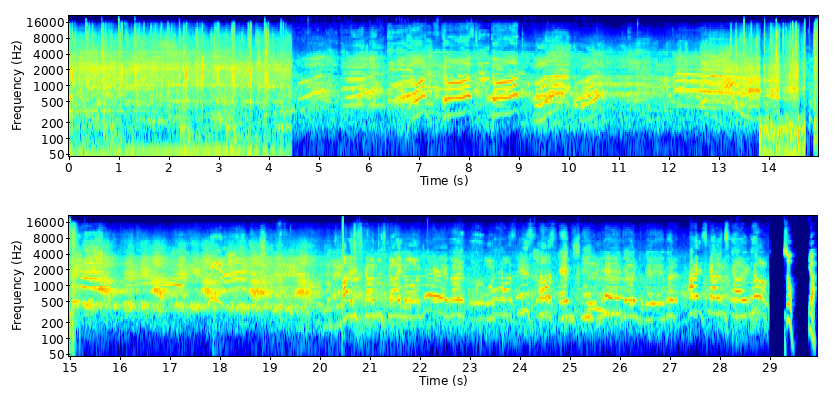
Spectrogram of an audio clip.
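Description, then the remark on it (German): Football crowd at the Tivoli stadium, with not many spectators present, chanting and cheering in unison, many voices rising and falling in a loud, steady sung rhythm, opening with a brief burst of broad roaring noise and cutting off abruptly at the end. “Dieses war mein Tivoli-Besuch. Klein, aber fein. Es waren nicht allzu viele Zuschauer da.”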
